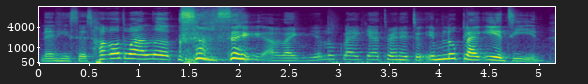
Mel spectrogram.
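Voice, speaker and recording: A woman in her thirties with a Jamaican accent, hosting a casual chat and telling stories with acted-out dialogue. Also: moderate pace. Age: 30s. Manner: animated storyteller, acts out dialogue in high voices. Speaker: host.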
